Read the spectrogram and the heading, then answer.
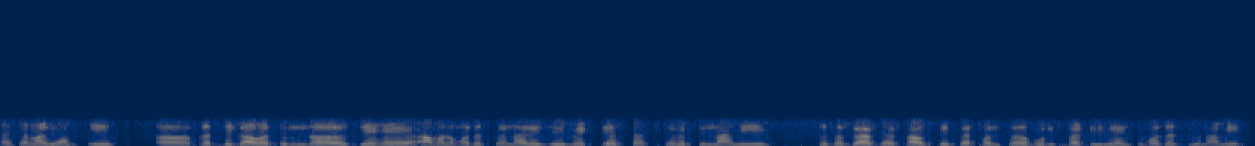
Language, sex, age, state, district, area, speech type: Marathi, female, 30-45, Maharashtra, Akola, urban, conversation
